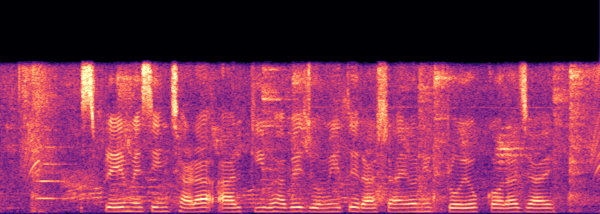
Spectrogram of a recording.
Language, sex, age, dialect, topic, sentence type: Bengali, female, 25-30, Standard Colloquial, agriculture, question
